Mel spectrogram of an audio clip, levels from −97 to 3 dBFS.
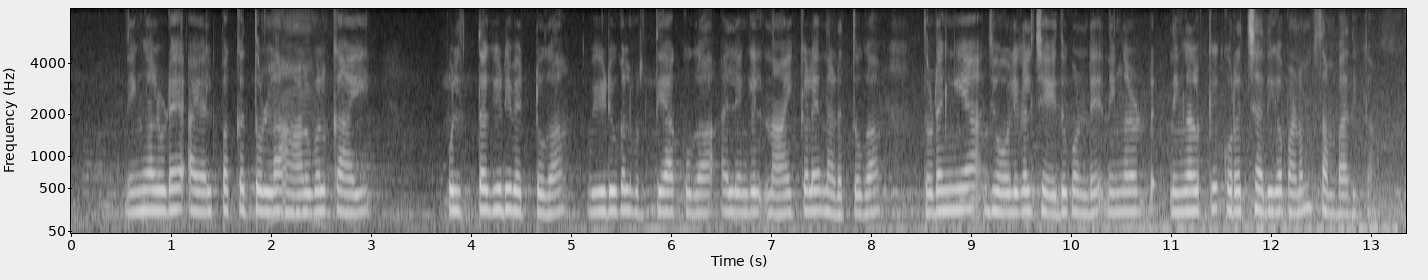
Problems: low volume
